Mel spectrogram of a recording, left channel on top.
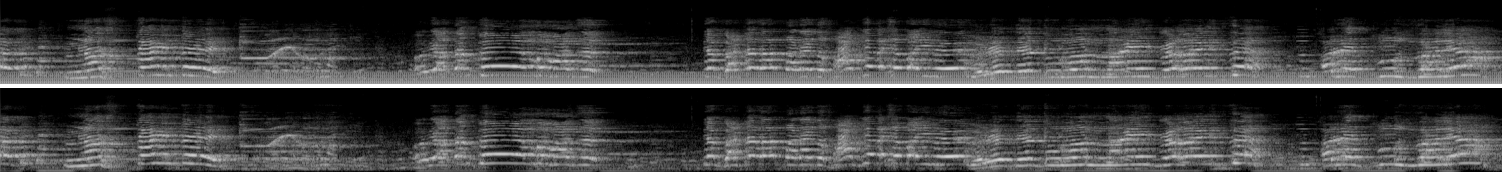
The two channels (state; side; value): noise; left; hum, 6 dB below the sound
